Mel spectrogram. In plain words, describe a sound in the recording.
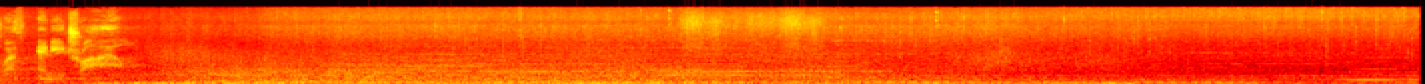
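Footsteps crunch and squelch on wet ground.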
